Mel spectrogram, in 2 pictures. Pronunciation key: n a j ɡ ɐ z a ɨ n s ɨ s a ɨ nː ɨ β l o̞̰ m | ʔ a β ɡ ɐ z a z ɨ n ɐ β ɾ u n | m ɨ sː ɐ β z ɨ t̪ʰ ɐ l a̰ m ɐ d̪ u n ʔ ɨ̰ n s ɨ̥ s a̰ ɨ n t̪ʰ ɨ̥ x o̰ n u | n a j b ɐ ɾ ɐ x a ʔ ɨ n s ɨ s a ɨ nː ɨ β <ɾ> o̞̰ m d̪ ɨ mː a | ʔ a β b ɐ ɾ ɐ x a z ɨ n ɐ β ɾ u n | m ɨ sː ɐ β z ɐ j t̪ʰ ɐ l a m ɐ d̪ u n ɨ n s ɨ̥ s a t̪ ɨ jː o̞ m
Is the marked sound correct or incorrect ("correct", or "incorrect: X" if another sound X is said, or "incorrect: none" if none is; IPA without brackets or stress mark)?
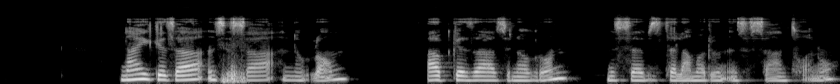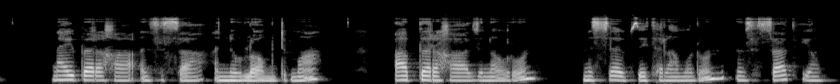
incorrect: l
